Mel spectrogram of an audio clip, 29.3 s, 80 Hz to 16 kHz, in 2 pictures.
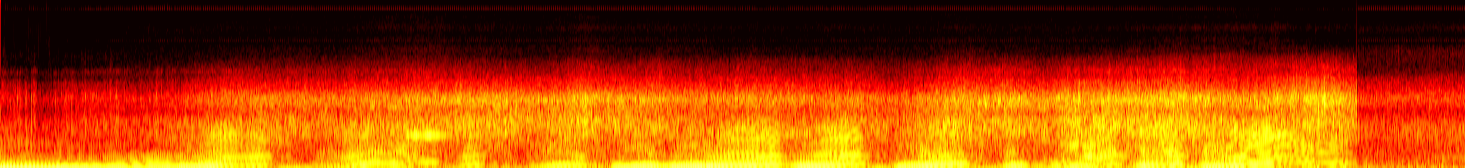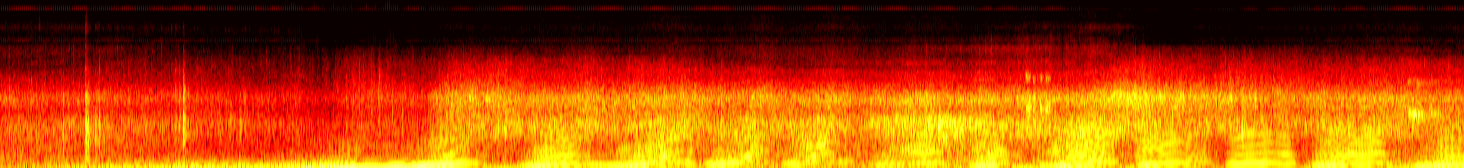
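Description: BMW E46 M3 straight-six engine revving up and down over and over, about once a second, as the car is driven sideways on snow. The sound drops away suddenly about halfway through, then the engine climbs back and keeps rising and falling.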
